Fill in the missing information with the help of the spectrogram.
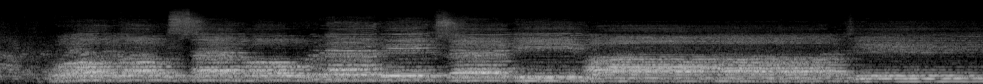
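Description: A group of voices singing a slow song together in long, held phrases with short breaths between them.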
